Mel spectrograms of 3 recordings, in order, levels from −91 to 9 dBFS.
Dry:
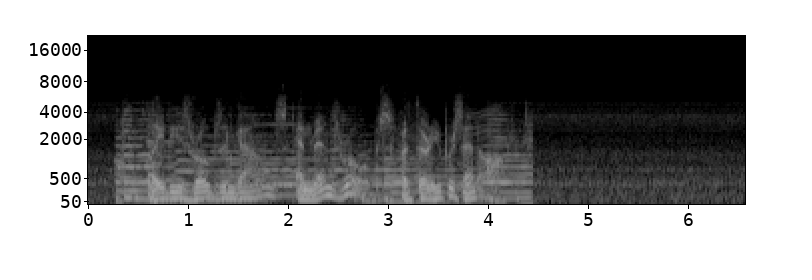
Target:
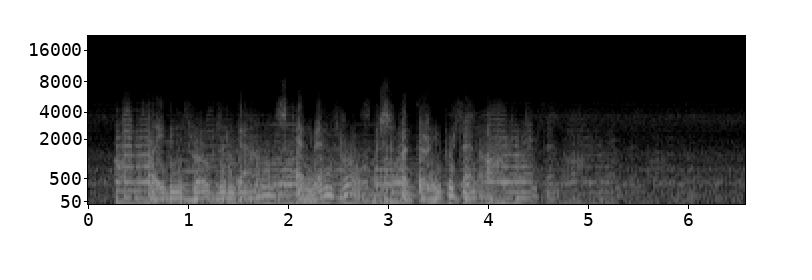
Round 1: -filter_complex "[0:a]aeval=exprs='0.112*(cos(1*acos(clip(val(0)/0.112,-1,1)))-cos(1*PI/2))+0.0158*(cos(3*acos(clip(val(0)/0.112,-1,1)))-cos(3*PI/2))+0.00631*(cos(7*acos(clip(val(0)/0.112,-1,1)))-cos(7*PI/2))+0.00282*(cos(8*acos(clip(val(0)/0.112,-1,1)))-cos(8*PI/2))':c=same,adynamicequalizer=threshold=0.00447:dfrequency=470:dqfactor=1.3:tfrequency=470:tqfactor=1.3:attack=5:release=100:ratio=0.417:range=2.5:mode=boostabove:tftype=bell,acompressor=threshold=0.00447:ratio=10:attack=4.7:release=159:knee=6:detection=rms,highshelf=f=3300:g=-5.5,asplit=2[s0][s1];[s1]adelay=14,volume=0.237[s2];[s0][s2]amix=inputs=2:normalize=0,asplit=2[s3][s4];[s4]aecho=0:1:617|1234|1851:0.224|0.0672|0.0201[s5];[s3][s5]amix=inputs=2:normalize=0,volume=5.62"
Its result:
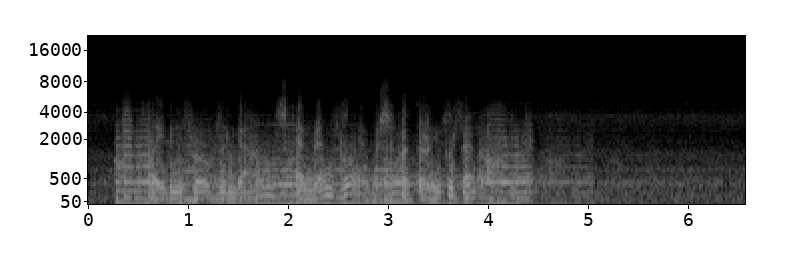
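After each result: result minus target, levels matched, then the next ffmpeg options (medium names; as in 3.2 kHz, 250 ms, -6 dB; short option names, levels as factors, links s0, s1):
echo 217 ms early; 125 Hz band -3.0 dB
-filter_complex "[0:a]aeval=exprs='0.112*(cos(1*acos(clip(val(0)/0.112,-1,1)))-cos(1*PI/2))+0.0158*(cos(3*acos(clip(val(0)/0.112,-1,1)))-cos(3*PI/2))+0.00631*(cos(7*acos(clip(val(0)/0.112,-1,1)))-cos(7*PI/2))+0.00282*(cos(8*acos(clip(val(0)/0.112,-1,1)))-cos(8*PI/2))':c=same,adynamicequalizer=threshold=0.00447:dfrequency=470:dqfactor=1.3:tfrequency=470:tqfactor=1.3:attack=5:release=100:ratio=0.417:range=2.5:mode=boostabove:tftype=bell,acompressor=threshold=0.00447:ratio=10:attack=4.7:release=159:knee=6:detection=rms,highshelf=f=3300:g=-5.5,asplit=2[s0][s1];[s1]adelay=14,volume=0.237[s2];[s0][s2]amix=inputs=2:normalize=0,asplit=2[s3][s4];[s4]aecho=0:1:834|1668|2502:0.224|0.0672|0.0201[s5];[s3][s5]amix=inputs=2:normalize=0,volume=5.62"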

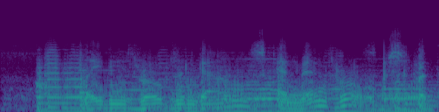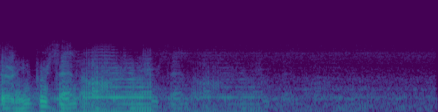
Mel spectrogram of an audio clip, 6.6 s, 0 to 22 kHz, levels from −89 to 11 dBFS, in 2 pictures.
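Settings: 125 Hz band -3.5 dB
-filter_complex "[0:a]aeval=exprs='0.112*(cos(1*acos(clip(val(0)/0.112,-1,1)))-cos(1*PI/2))+0.0158*(cos(3*acos(clip(val(0)/0.112,-1,1)))-cos(3*PI/2))+0.00631*(cos(7*acos(clip(val(0)/0.112,-1,1)))-cos(7*PI/2))+0.00282*(cos(8*acos(clip(val(0)/0.112,-1,1)))-cos(8*PI/2))':c=same,adynamicequalizer=threshold=0.00447:dfrequency=120:dqfactor=1.3:tfrequency=120:tqfactor=1.3:attack=5:release=100:ratio=0.417:range=2.5:mode=boostabove:tftype=bell,acompressor=threshold=0.00447:ratio=10:attack=4.7:release=159:knee=6:detection=rms,highshelf=f=3300:g=-5.5,asplit=2[s0][s1];[s1]adelay=14,volume=0.237[s2];[s0][s2]amix=inputs=2:normalize=0,asplit=2[s3][s4];[s4]aecho=0:1:834|1668|2502:0.224|0.0672|0.0201[s5];[s3][s5]amix=inputs=2:normalize=0,volume=5.62"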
